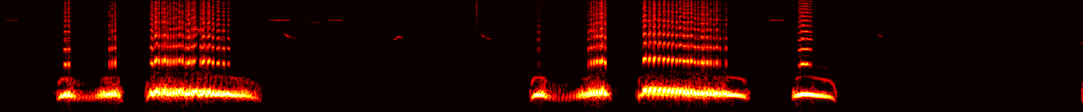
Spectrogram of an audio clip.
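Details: Spotted dove coo phrase given twice: a stuttered double coo running into a long, rough, falling croo, then a short rising-falling coo. The phrases are separated by a silent pause of over a second.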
